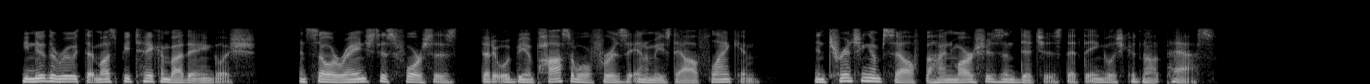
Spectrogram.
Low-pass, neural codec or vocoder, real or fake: 5.4 kHz; none; real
